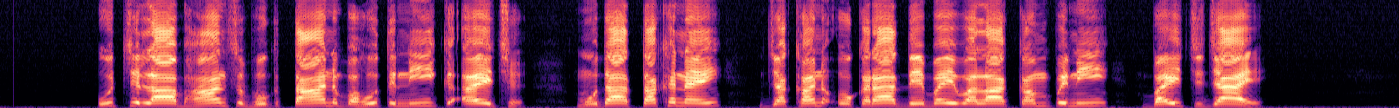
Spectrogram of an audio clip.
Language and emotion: Maithili, neutral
